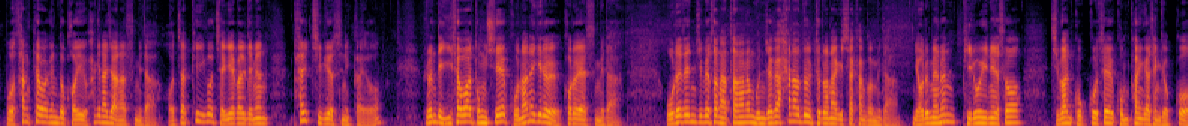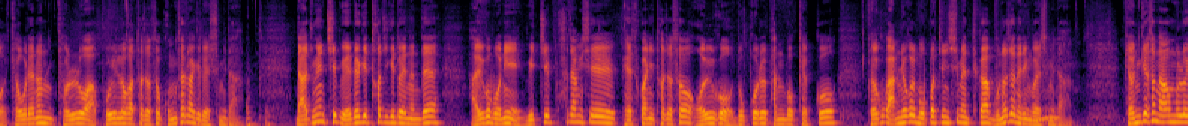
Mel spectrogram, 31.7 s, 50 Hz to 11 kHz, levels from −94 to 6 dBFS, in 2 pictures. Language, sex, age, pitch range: Korean, male, 40-59, 115-155 Hz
